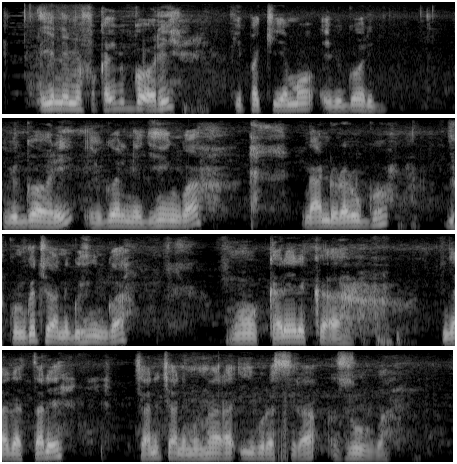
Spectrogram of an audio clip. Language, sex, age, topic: Kinyarwanda, male, 36-49, agriculture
